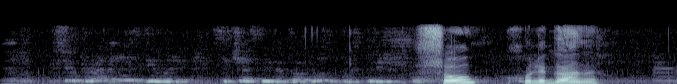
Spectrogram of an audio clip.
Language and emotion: Russian, neutral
